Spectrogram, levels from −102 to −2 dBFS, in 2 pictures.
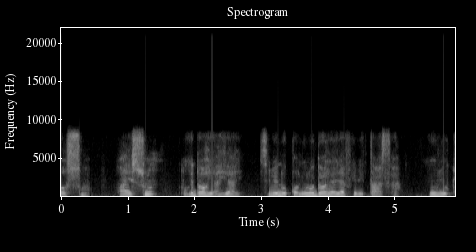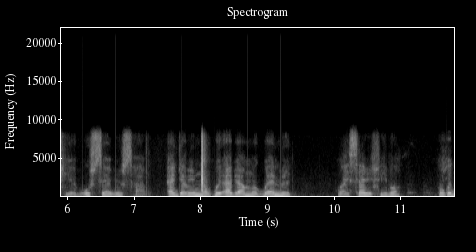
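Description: From start to finish the speech carries Opus voice compression. Nothing is heard above about 8.5 kHz. The sound is muffled, a little hoarse, and faintly robotic. That fits the SILK coder in wideband mode at a low bitrate, around 12 kbps. SILK models the voice with linear prediction and 20 ms frames. At this rate it can only code the excitation coarsely. The damage is plainly audible.

From 0.27 s to 11.69 s there are periodic USB or driver dropouts. A brief tick or pop repeats every 0.50 s, about twenty times in all. Each time, roughly 4 ms of audio is skipped outright rather than filled with silence. The likely cause is a background task that stalls the bus or driver at a fixed interval. The ticks are heard only while the speech is sounding.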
